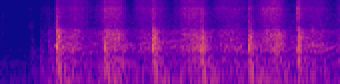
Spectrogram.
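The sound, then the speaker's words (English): A hand saw cuts through wood in steady back-and-forth strokes, about seven rasping pulls in quick even rhythm, fairly loud, with no voices, during rebuilding in Haiti a week after Hurricane Matthew. “The sound of hammers and saws in Haiti signals some progress a week after Hurricane Matthew struck the island, killing hundreds.”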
